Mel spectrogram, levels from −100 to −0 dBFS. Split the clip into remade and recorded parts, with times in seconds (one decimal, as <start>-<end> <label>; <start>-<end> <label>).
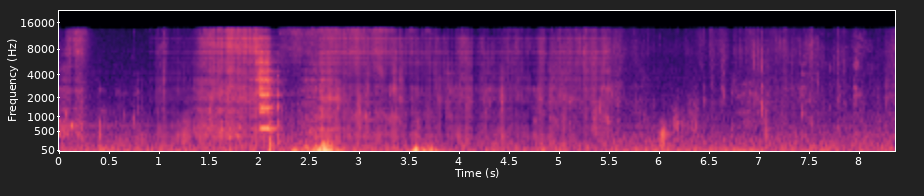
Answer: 0.0-0.9 recorded; 0.9-2.1 remade; 2.1-2.6 recorded; 2.6-5.5 remade; 5.5-8.4 recorded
